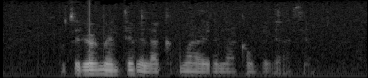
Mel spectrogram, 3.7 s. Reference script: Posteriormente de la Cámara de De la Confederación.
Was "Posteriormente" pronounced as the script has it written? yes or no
yes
